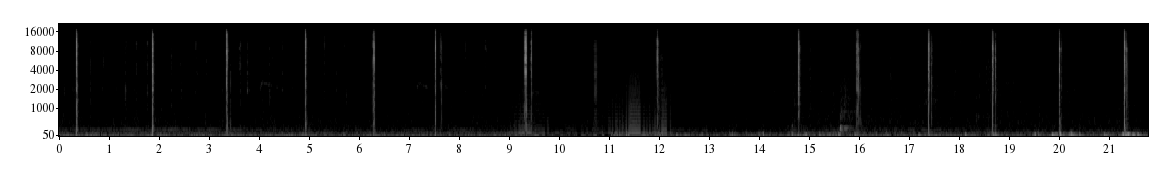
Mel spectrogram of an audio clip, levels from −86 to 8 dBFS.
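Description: A recording of everyday sounds, it flutters briefly at 0.39, 7.55, 9.25, 11.18, 12.85, 14.68, 17.68 and 19.27 s. These are frames out of order: adjacent blocks of about 23 to 93 ms play swapped. From 9.0 to 12.2 s the sound turns into a stiff metallic buzz at 134 Hz, robotic sound likely from repeating a roughly 7.5 ms buffer while most of the real audio is skipped.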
